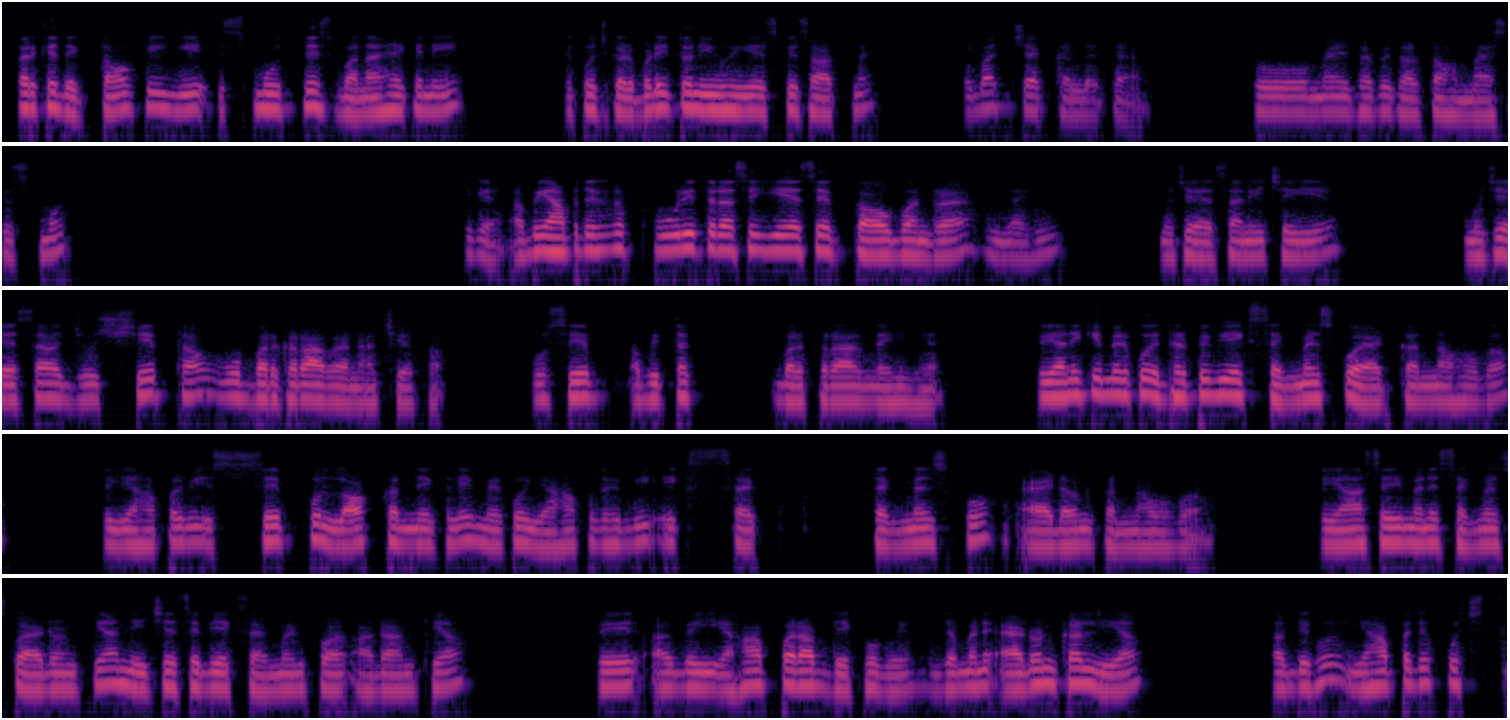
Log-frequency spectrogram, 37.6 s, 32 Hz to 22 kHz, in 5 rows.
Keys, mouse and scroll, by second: 0.5 click, 1.4 click, 2.2 click, 3.0 click, 3.8 click, 6.9 m, 7.7 m, 8.4 click, 10.6 click, 11.2 click, 12.0 alt+middle click, 12.9 F3, 13.1 F4, 13.9 alt+click, 15.4 middle click, 19.6 click, 20.3 middle click, 22.8 click, 23.2 click, 24.3 click, 25.2 click, 26.6 click, 28.6 click, 32.0 middle click, 33.6 click, 34.1 middle click, 35.1 click, 35.9 click, 36.6 alt+middle click.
